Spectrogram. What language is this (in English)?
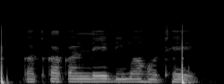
Chhattisgarhi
